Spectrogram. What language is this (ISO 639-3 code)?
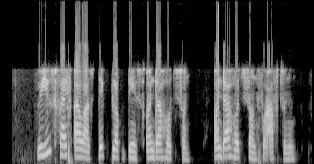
pcm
